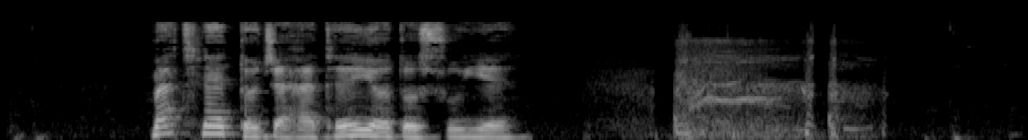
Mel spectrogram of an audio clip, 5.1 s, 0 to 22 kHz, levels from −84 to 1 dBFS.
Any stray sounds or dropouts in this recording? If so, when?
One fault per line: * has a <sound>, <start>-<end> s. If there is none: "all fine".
* has a cough, 2.9-4.5 s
